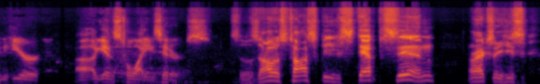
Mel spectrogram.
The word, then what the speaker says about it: Zawistoski: As the Swords will go to the bullpen and bring in a left-hander, Max Zawistoski. Zawistoski. Zawistoski. Just learned that just now. It wasn't on our pronunciation.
